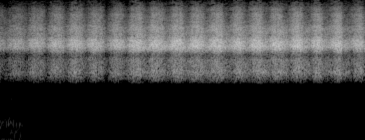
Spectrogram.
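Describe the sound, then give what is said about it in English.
Cicadas chirping and clicking in summer: a high, buzzing insect chorus that pulses in a steady, rapid rhythm, loud and continuous with no voices. “It's the sound of the summer. And this year, it'll be even louder than usual. Billions of cicadas will wake from their slumber underground and emerge bringing chirps, clicks, and exoskeletons with them.”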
